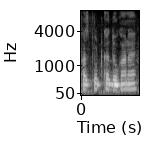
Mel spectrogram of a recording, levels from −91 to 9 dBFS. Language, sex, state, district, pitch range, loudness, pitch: Hindi, male, Bihar, Vaishali, 135-150 Hz, -15 LUFS, 145 Hz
